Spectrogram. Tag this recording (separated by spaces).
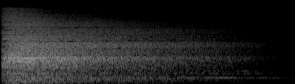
game killed monster rpg videogame death enemy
